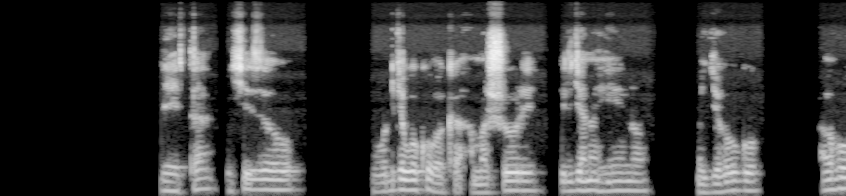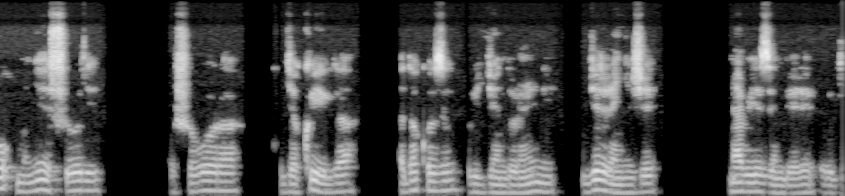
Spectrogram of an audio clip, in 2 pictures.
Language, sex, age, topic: Kinyarwanda, male, 25-35, government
